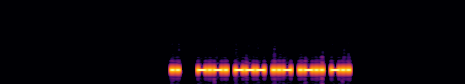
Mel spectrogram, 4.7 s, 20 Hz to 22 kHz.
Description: Morse code, heard as a keyed tone, about 43 wpm, 700 Hz. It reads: I COULD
